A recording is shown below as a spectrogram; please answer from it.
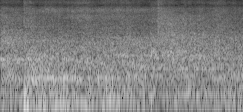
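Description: Steady ice-rink noise during a hockey game in play, with faint voices in it.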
